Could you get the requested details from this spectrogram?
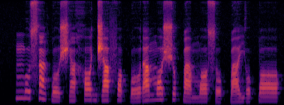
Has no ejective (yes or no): yes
